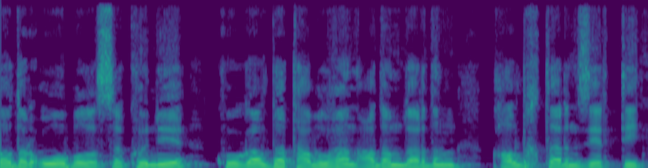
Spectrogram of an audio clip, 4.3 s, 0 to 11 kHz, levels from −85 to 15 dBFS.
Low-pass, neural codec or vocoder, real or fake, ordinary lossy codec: none; vocoder, 22.05 kHz, 80 mel bands, Vocos; fake; none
